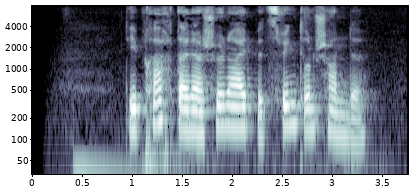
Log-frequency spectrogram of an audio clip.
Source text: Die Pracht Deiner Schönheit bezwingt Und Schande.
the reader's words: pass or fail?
pass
